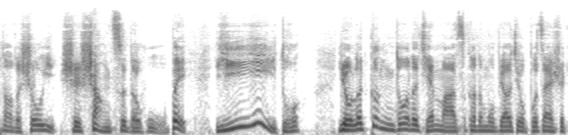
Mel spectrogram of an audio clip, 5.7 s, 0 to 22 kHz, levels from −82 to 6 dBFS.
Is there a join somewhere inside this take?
no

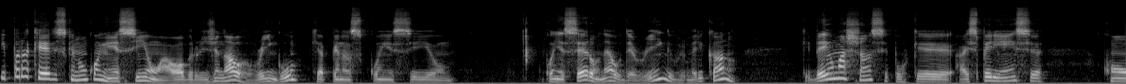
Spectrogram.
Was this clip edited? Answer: yes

